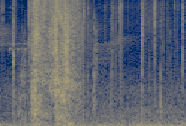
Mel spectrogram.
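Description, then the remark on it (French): A single quick rip of a paper sheet as an office employee tears up a written request, a bright papery burst of about half a second, followed by faint crinkly rustles and small ticks in an otherwise quiet setting. “Il y a depuis trois jours une loi qui permet le passage, et il déchire notre feuille.”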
